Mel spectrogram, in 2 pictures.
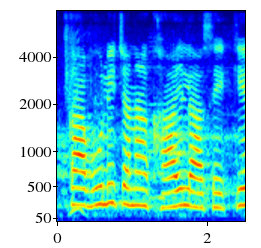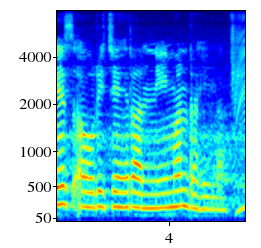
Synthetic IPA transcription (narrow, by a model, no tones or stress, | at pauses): kaːbuːlit͡ʃɐnakʰaːilasekeːsəːɾit͡ʃeɦɾaniːmənɾəɦeːlaː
